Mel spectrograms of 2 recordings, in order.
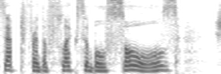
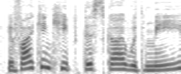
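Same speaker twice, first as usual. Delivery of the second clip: ordinary delivery, nothing marked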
